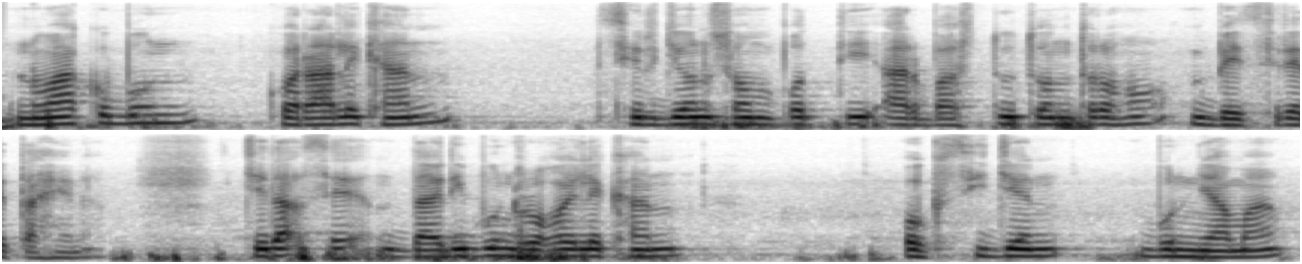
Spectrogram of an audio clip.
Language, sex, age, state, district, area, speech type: Santali, male, 18-30, West Bengal, Bankura, rural, spontaneous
